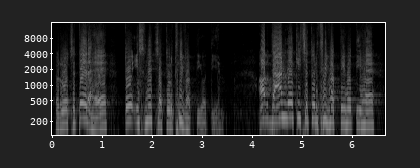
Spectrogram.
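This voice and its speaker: A man teaching a Sanskrit grammar lesson, chanting word forms in slow lists and urging his students directly. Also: a little high. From Bihar, India. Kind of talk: classroom lecture.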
